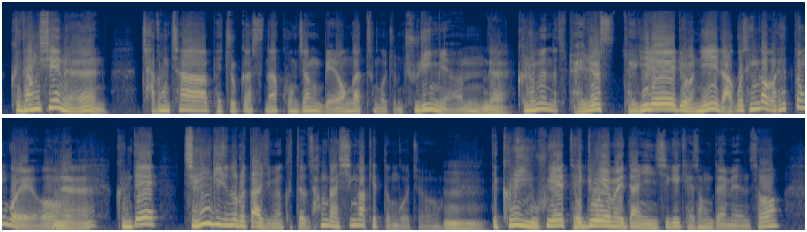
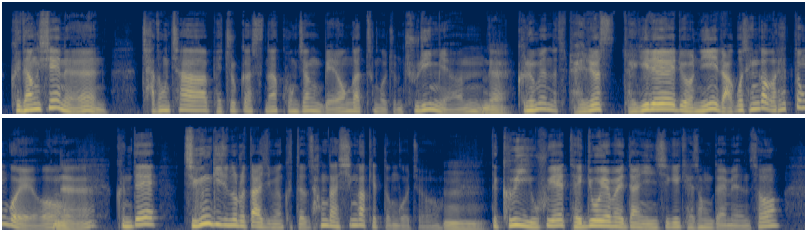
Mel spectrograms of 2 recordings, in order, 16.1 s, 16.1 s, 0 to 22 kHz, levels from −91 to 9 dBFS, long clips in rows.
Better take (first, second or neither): second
